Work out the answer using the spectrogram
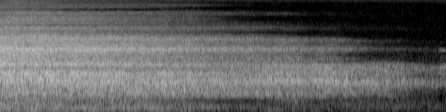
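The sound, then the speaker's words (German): A single deep, breathy exhale through an open mouth, loud at first and tapering off smoothly over about two seconds, as part of a slow relaxation breath. “Einmal tief ein durch die Nase und durch den geöffneten Mund aus.”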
